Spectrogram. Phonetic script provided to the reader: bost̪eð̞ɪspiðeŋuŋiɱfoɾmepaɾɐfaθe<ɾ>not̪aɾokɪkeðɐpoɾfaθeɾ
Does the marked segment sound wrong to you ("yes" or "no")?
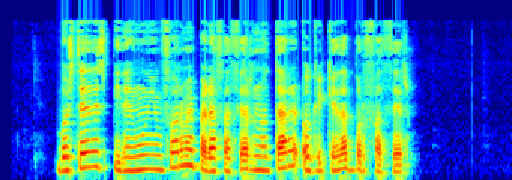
no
